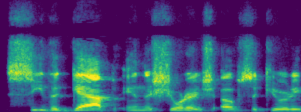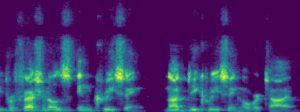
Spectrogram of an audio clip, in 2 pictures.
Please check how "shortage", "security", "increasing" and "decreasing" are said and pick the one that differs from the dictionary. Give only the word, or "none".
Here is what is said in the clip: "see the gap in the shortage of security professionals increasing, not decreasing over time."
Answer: none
